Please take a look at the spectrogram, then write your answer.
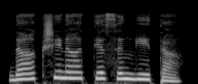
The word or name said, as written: ದಾಕ್ಷಿಣಾತ್ಯಸಂಗೀತ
